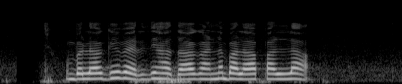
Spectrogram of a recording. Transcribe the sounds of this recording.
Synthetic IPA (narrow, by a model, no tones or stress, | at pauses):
umbəlaːɡeʋæɾid̪iɦad̪aːɡanːəbalaːpɐlːaː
